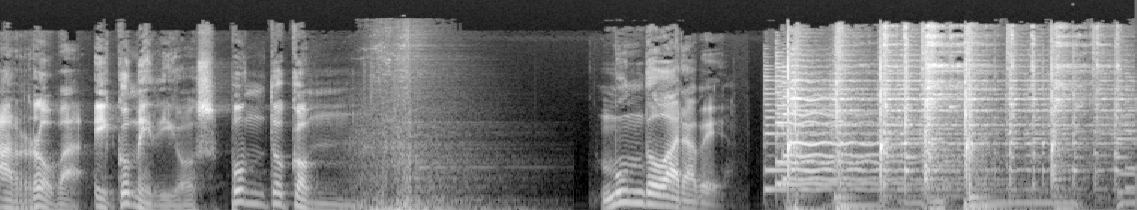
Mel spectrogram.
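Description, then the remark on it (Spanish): A voice speaks briefly, a swooshing effect sweeps past, more speech follows, then a loud, busy radio program theme jingle bursts in and plays for the last few seconds. “Escucho, la, la, cortina y se me pone la piel de gallina”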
